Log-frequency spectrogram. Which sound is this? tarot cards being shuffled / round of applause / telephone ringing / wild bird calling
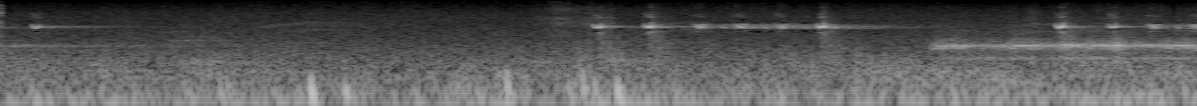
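wild bird calling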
